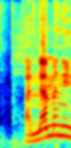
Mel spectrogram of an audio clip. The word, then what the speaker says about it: Anemone: the dumb one or is the name of this app literally based on the plant in the sea you know like the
